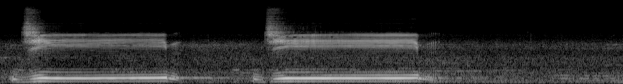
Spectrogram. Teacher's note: جیم کا مخرج زبان کا بیچ اور اوپر کا تالو سے جیم ادا ہوتا ہے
